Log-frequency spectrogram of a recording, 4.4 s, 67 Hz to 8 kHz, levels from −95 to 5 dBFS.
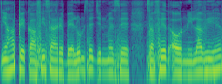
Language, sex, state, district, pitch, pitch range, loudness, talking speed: Hindi, male, Jharkhand, Ranchi, 135 Hz, 130-150 Hz, -16 LUFS, 175 wpm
